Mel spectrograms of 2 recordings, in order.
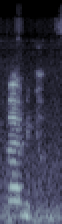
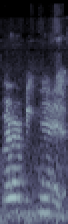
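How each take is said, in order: First: It is said in a Southern English accent. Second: It is said in an American accent.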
